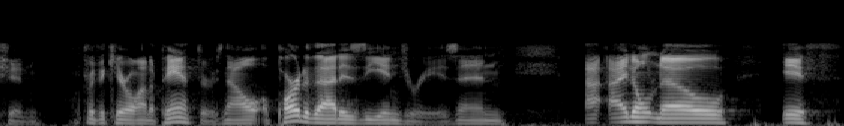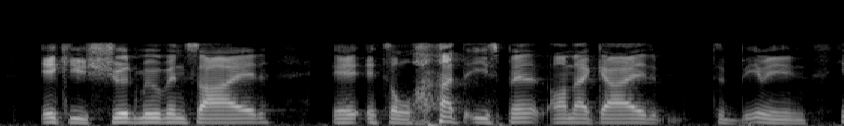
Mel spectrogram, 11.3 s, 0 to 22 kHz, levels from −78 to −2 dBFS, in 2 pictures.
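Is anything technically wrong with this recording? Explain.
No, the speech signal is technically intact, with nothing in it that points to a fault in how it was captured, processed or delivered.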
